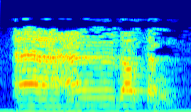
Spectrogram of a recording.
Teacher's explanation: وأما الإدخال فإدخال ألف الفصل بين الهمزتين، مثلا أأنذرتهم، ندخل ألف الفصل عند بعض القراء أأنذرتهم، ندخل هذه الألف ونسهلها، نسهل الهمزة الثانية وندخل بين الهمزتين ألف الفصل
